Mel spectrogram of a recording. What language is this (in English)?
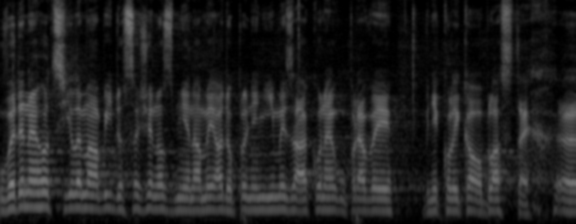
Czech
